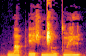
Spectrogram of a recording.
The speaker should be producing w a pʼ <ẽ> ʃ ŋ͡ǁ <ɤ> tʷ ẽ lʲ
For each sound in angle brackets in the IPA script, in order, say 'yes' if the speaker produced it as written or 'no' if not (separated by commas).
no, yes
